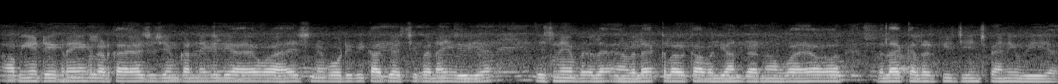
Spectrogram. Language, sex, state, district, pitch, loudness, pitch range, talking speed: Hindi, male, Haryana, Charkhi Dadri, 145 Hz, -15 LUFS, 145-150 Hz, 245 wpm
